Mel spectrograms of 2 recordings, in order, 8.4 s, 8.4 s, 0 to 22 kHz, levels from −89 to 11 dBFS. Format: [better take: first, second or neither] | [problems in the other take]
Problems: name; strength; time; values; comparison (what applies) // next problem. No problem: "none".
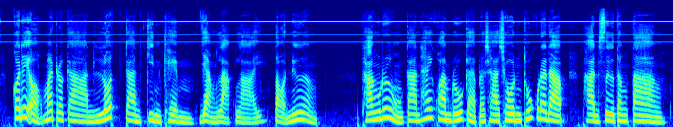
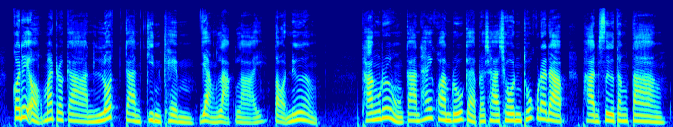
second | high-pitched whine; noticeable; throughout; 11 kHz, 10 dB below the speech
